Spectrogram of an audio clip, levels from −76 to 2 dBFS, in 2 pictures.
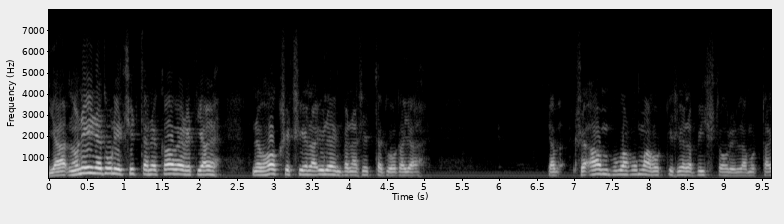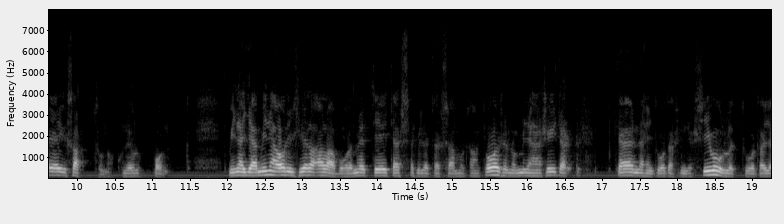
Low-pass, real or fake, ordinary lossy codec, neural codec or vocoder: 7.2 kHz; real; none; none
